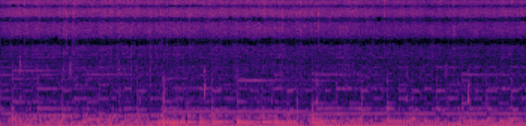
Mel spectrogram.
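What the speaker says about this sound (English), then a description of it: "We sauteed the onions in it." Onions sautéing lightly in a little hot oil in a kadhai give a steady, dense sizzle that runs unbroken from start to finish, fairly close, with a low hum underneath.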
